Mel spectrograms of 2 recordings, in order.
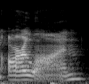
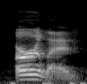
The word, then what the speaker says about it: Erland: name but it cuz last time I was saying Arlon which my bad that's not it for asand but it's Erland Erland drand erand spell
